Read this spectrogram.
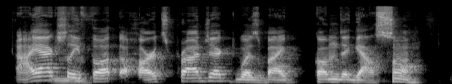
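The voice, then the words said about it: French accent. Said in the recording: “You have a nice accent, my friend. ... je suis français, hein?”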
